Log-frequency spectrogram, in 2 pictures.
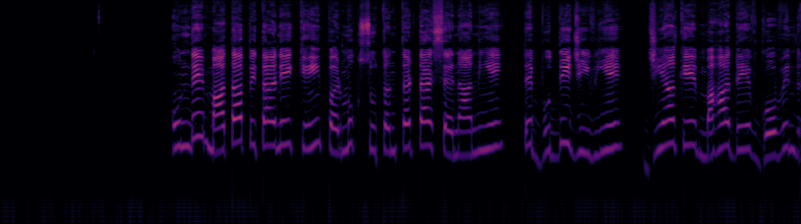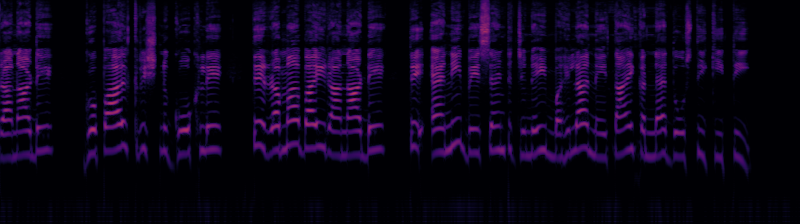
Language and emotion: Dogri, neutral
